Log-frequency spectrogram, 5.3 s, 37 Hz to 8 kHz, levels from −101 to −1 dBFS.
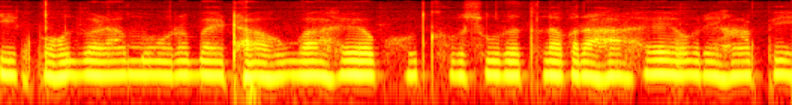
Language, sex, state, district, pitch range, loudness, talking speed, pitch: Hindi, female, Goa, North and South Goa, 170-175 Hz, -24 LUFS, 190 wpm, 175 Hz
